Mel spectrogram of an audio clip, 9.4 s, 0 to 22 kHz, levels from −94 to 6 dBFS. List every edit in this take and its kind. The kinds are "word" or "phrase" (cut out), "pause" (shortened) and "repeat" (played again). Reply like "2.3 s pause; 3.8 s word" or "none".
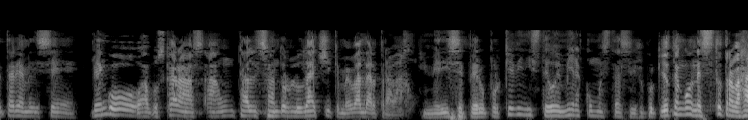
1.1 s pause; 5.2 s pause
